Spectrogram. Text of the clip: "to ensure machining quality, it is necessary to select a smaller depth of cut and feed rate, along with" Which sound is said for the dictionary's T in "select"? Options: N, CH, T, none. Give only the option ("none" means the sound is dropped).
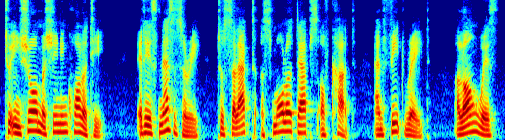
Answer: T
